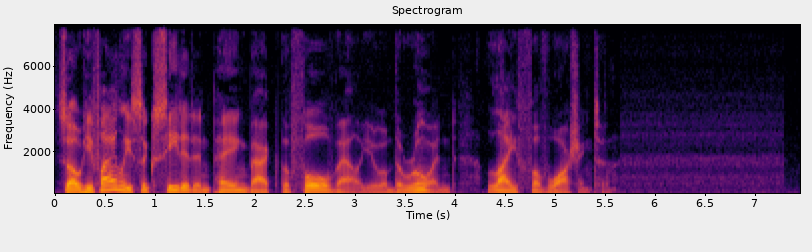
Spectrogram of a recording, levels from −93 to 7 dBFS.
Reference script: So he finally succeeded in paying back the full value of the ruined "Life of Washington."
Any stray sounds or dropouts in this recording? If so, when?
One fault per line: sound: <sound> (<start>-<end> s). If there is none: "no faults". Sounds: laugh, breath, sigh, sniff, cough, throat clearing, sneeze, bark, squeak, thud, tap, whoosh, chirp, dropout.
no faults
